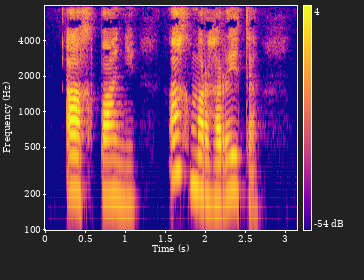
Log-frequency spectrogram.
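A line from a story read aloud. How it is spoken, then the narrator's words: Sudden cry. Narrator (Ukrainian): скрикнув він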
